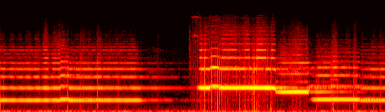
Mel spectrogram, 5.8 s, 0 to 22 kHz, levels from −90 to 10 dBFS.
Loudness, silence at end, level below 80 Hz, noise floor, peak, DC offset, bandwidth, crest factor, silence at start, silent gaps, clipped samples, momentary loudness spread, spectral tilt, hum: -22 LUFS; 0 s; -50 dBFS; -45 dBFS; -10 dBFS; under 0.1%; 12 kHz; 12 dB; 0 s; none; under 0.1%; 11 LU; -3 dB/octave; 50 Hz at -65 dBFS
